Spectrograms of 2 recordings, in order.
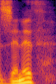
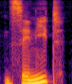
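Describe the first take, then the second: First: It is said with the common English pronunciation. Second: It is said with a Swiss German pronunciation. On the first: Listeners will recognize what is meant. "in the way that everybody pronounces it" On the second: Listeners might not know what is meant. "you're pronouncing it in the Swiss German way"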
